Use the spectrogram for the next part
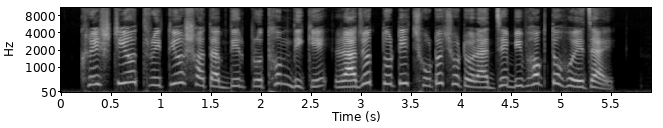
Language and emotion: Bengali, neutral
